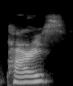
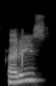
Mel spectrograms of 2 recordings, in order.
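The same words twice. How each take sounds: First: The name is pronounced the English way. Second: The name is pronounced the Yiddish way. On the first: The speaker calls it right. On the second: The speaker calls it wrong.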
